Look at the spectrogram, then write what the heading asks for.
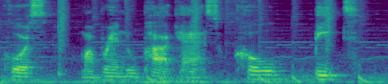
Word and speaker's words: Co-BETE: my brand new podcast Co beat pronounced like I Ain beat or pronounced like let me get some beats it's like that same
